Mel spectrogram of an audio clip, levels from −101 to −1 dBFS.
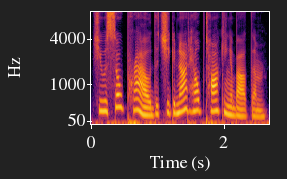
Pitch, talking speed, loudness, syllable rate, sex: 205 Hz, 270 wpm, -16 LUFS, 5.5 syllables/s, female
